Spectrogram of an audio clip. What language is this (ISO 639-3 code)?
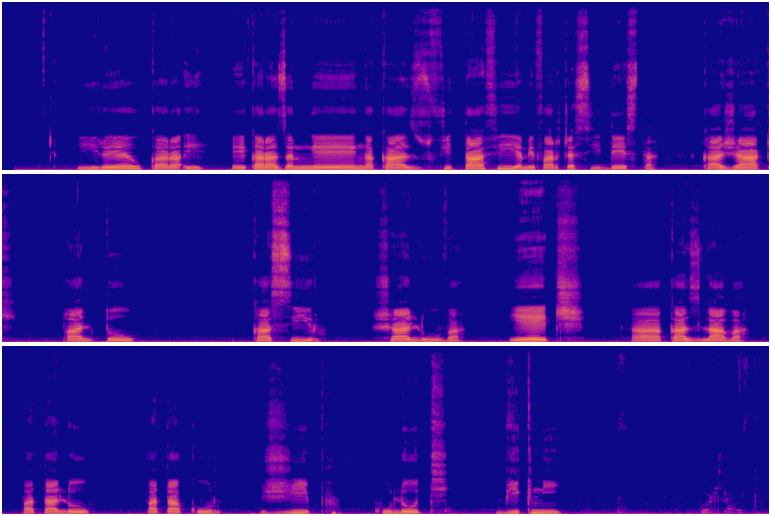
tkg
